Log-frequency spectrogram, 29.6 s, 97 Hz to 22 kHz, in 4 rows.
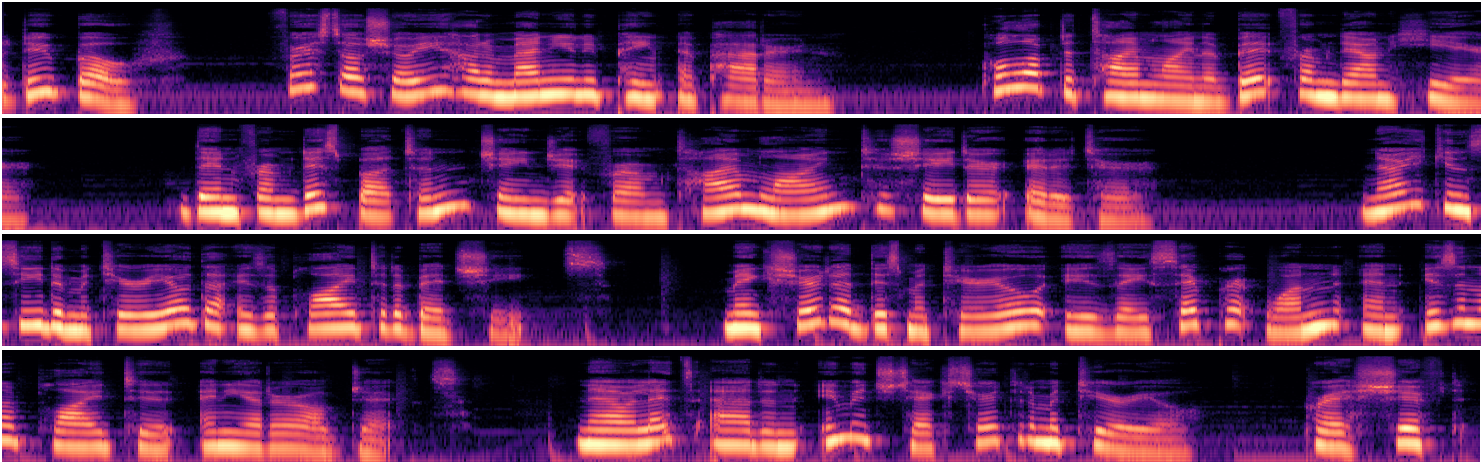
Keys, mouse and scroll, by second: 11.7-29.5 drag, 13.0 Tab, 28.5 shift+a.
